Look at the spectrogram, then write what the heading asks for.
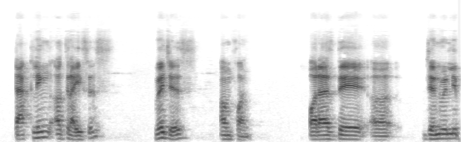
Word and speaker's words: Amphan: And the topic for today is tackling a crisis, which is Amphan. Or as they genuinely pronounce it, Umphan, which is what I just read up on Google.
